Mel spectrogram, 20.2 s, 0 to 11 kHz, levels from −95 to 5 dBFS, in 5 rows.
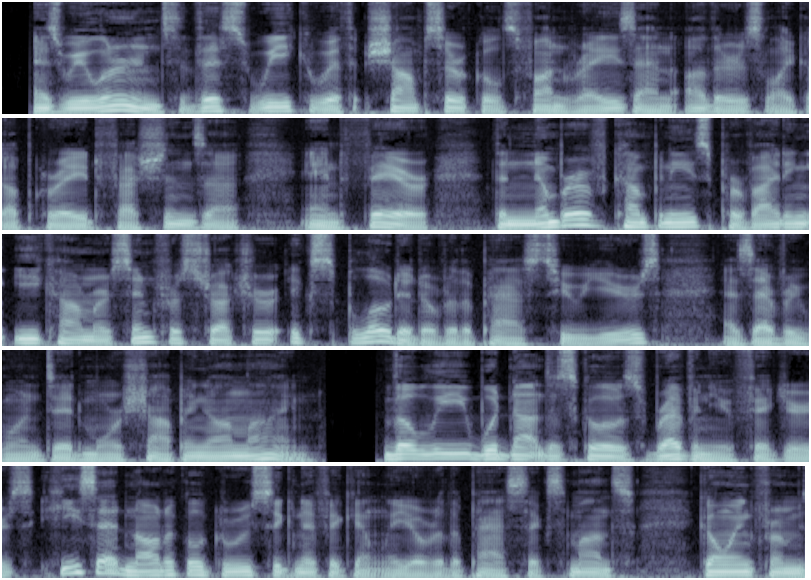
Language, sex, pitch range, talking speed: English, male, 85-110 Hz, 160 wpm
